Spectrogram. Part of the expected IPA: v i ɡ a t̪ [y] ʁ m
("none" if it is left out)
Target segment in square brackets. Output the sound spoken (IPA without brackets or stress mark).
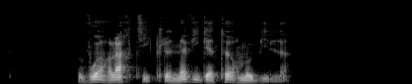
œ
